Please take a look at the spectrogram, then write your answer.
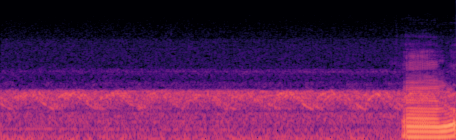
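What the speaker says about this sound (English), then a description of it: "You can probably also hear a police car." A police car siren wails faintly in the distance with a rising and falling tone, then a louder harmonic burst near the end over steady background hum, heard outdoors at dusk.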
